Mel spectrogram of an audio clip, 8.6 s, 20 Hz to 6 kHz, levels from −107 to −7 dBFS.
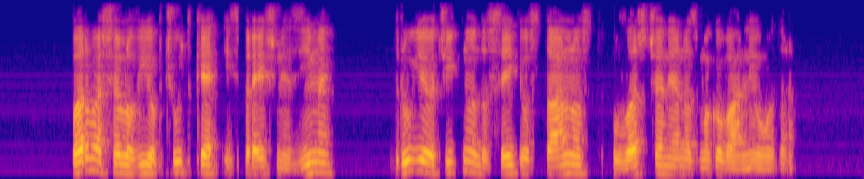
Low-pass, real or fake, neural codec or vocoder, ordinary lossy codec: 5.4 kHz; real; none; none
